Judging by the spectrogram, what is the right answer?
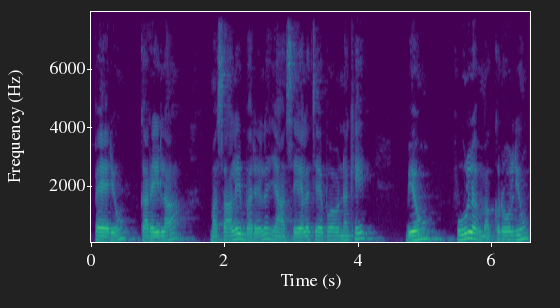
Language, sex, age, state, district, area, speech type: Sindhi, female, 60+, Maharashtra, Thane, urban, spontaneous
